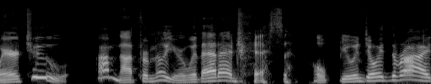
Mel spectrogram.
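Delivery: cheerful robot voice. Talking about a movie, the speaker does a Johnny Cab voice. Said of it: "if it sounded like that".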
